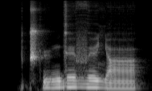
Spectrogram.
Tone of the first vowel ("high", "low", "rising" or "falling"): low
